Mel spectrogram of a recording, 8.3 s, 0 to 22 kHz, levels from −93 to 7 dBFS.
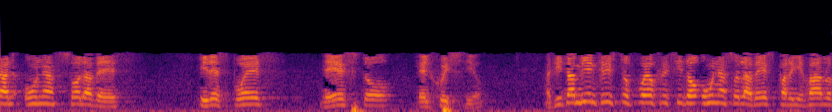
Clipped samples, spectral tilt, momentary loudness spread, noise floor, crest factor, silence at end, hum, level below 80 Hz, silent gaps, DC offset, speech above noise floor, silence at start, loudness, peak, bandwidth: under 0.1%; -9 dB/octave; 10 LU; -51 dBFS; 20 dB; 0 s; none; -38 dBFS; none; under 0.1%; 27 dB; 0 s; -24 LUFS; -4 dBFS; 4 kHz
